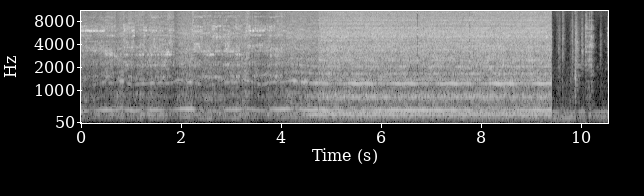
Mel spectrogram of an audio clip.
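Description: Belt grinder running while a steel plate is ground on the belt, its hum wavering as the work is pressed on. After about five seconds it runs free with a steady tone, then the sound cuts off abruptly near the end.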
